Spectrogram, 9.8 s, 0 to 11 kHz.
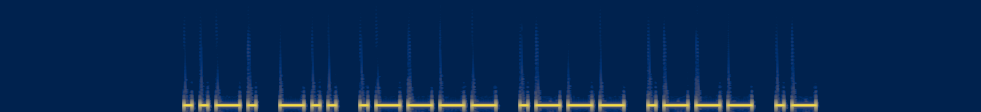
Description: Morse code, heard as a keyed tone, about 15 wpm, 700 Hz. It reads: FD1JJA
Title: DXCC-100 Call Signs - 6 Characters - Repeated 3x - 15wpm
